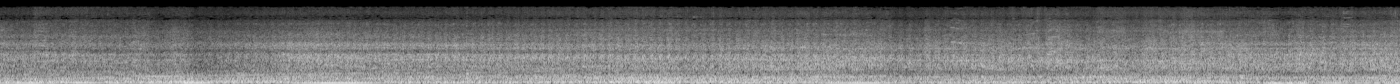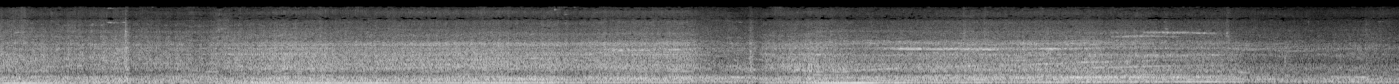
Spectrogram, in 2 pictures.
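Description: A train passing over a level crossing, its wheels rumbling and rattling steadily on the rails, with brief dips in the noise about halfway through and again later.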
